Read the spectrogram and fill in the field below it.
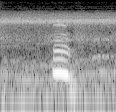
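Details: A newborn baby monkey gives a single short, thin cry that starts level and slides downward.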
